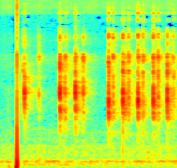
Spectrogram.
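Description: Quick, uneven keystrokes clatter on a computer keyboard as someone enters personal data into a copy robot, coming in two short bursts with a brief pause between, opening with one sharper thump; no voices.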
